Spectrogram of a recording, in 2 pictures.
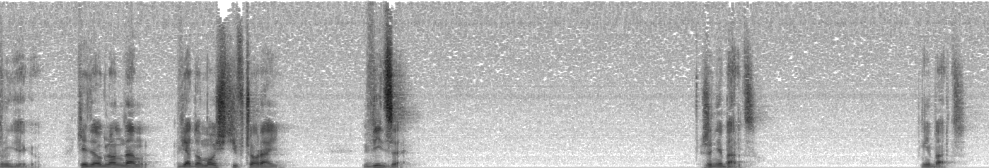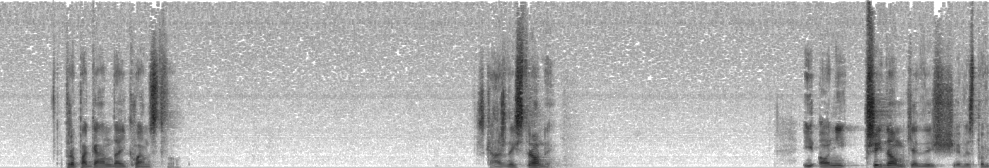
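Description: A man speaks expressively into a microphone in short bursts, with long pauses.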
